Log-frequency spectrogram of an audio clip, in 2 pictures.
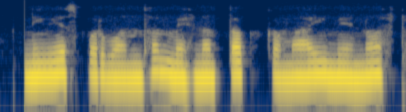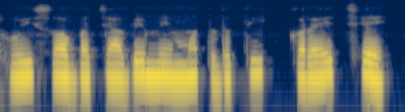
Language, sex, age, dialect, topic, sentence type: Maithili, female, 25-30, Eastern / Thethi, banking, statement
